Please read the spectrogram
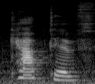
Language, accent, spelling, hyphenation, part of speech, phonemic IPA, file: English, US, captive, cap‧tive, noun / adjective / verb, /ˈkæptɪv/, En-us-captive.ogg
- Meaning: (noun) 1. One who has been captured or is otherwise confined 2. One held prisoner 3. One charmed or subdued by beauty, excellence, or affection; one who is captivated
